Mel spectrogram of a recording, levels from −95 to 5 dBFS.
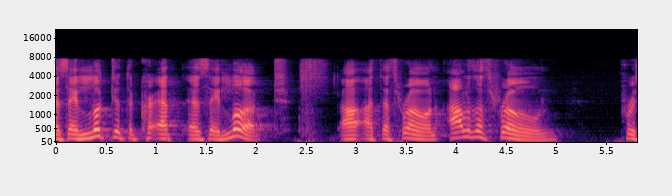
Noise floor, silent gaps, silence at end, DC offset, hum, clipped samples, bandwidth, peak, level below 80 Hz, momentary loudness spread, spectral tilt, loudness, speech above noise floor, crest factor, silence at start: -70 dBFS; none; 0 s; under 0.1%; none; under 0.1%; 8 kHz; -4 dBFS; -62 dBFS; 17 LU; -5 dB/octave; -23 LUFS; 46 dB; 22 dB; 0 s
